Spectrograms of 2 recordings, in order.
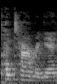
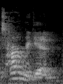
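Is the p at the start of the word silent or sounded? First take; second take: sounded; silent. First: The starting p is sounded. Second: The starting p is silent.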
